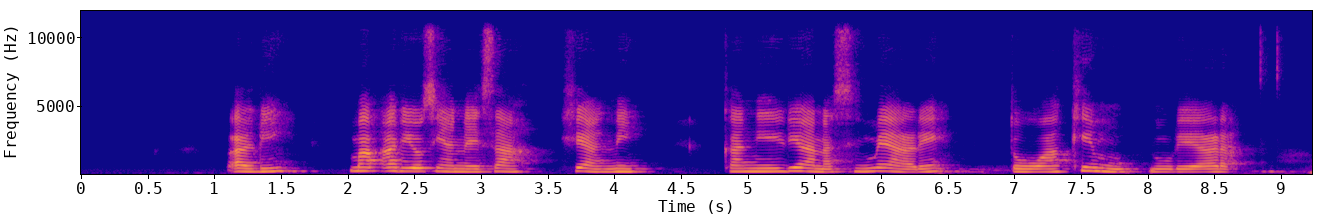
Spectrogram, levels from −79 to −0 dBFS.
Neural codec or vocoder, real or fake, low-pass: autoencoder, 48 kHz, 32 numbers a frame, DAC-VAE, trained on Japanese speech; fake; 10.8 kHz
